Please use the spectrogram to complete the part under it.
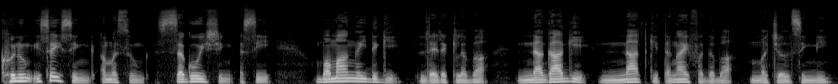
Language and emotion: Manipuri, neutral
